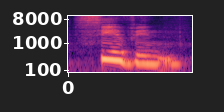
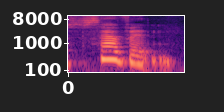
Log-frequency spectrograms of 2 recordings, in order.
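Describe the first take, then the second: First: The first vowel is a tense E near I. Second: The first vowel is a soft, open E. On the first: This is how a New Zealander says it. "Dito sasabihin nila seven. Ganyan, matigas yung E nila" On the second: This is how a Filipino says it. "Pag Pilipino ka"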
